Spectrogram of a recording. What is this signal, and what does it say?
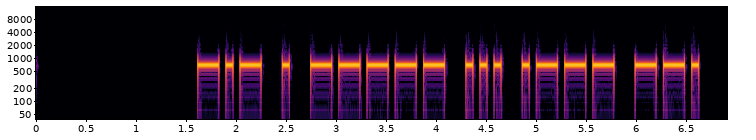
Morse code, heard as a keyed tone, about 19 wpm, 700 Hz. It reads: KE0SJG
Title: Speed Racing - USA Call Signs 17wpm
